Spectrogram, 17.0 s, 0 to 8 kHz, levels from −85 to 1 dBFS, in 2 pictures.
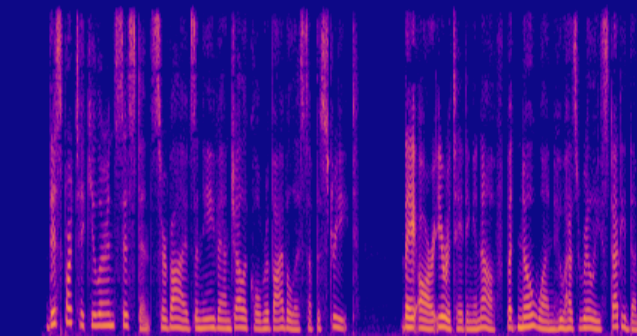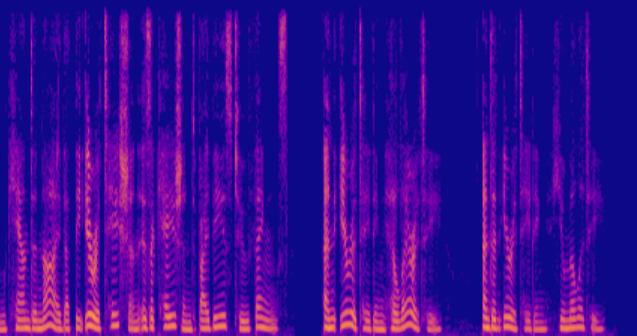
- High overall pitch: Yes, high, 205 Hz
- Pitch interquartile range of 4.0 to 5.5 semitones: No, average, 3.5 semitones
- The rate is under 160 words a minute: Yes, average, 150 wpm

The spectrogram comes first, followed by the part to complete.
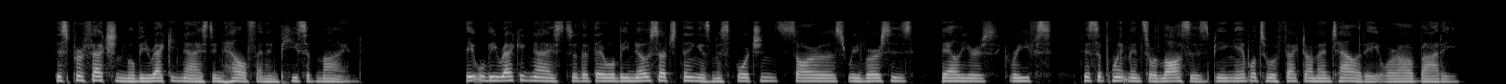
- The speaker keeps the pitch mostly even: Yes, narrow, 2.1 semitones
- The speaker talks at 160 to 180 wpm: Yes, average, 165 wpm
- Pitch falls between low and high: Yes, medium, 150 Hz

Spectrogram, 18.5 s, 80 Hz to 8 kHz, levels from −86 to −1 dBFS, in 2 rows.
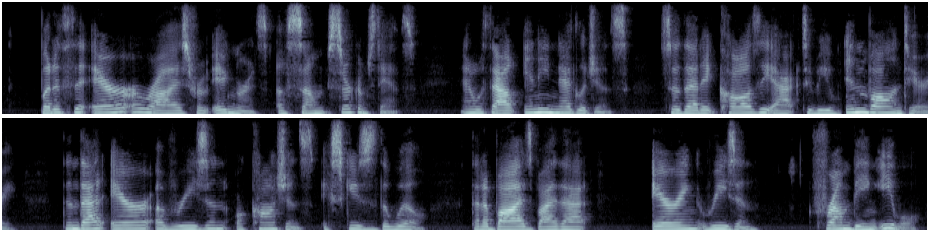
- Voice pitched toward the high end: Yes, high, 205 Hz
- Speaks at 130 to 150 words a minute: Yes, slow, 135 wpm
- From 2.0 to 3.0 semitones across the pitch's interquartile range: Yes, narrow, 2.4 semitones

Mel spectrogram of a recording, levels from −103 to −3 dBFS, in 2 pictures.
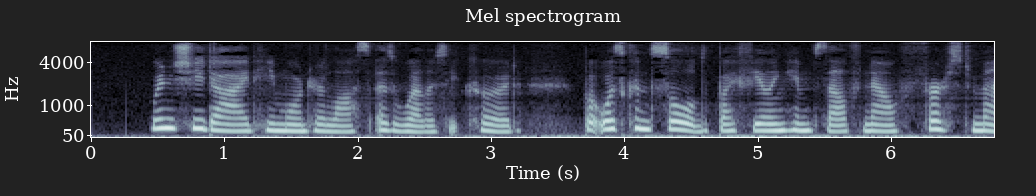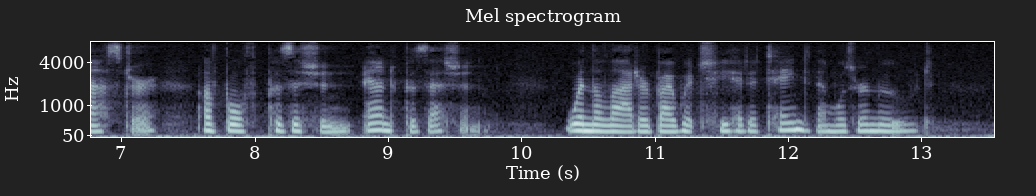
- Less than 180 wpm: Yes, average, 165 wpm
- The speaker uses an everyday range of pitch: No, narrow, 2.3 semitones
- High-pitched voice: Yes, high, 205 Hz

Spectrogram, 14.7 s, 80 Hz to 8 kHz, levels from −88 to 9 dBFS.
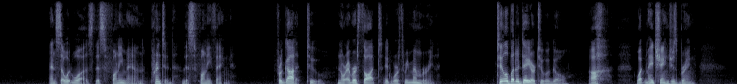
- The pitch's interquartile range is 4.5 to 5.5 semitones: Yes, average, 5.2 semitones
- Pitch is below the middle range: Yes, low, 115 Hz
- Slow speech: Yes, slow, 130 wpm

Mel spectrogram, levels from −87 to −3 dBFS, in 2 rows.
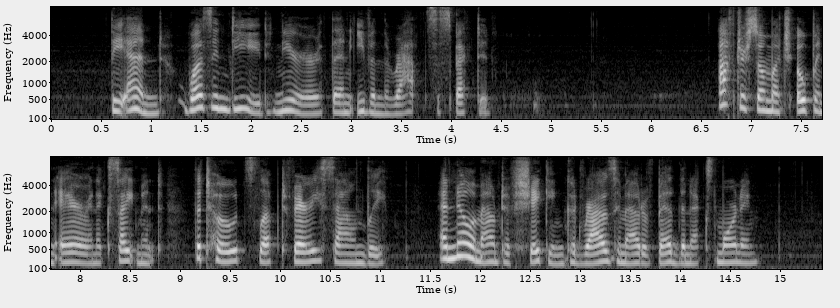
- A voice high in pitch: Yes, high, 210 Hz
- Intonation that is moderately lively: Yes, average, 3.7 semitones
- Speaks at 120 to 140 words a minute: Yes, slow, 135 wpm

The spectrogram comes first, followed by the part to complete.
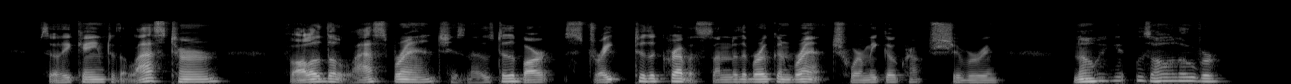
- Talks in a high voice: No, low, 120 Hz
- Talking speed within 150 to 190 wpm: Yes, average, 155 wpm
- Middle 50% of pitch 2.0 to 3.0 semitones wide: No, average, 4.5 semitones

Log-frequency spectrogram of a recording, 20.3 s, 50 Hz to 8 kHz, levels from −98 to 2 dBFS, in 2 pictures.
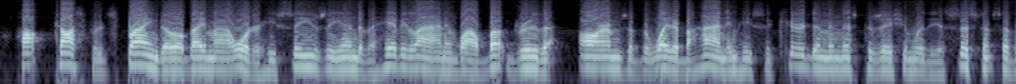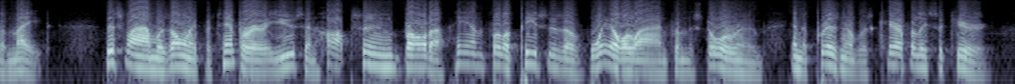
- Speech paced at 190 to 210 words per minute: Yes, average, 195 wpm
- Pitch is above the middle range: No, low, 125 Hz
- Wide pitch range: No, average, 4.2 semitones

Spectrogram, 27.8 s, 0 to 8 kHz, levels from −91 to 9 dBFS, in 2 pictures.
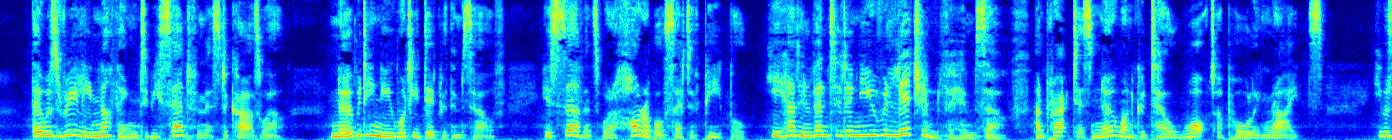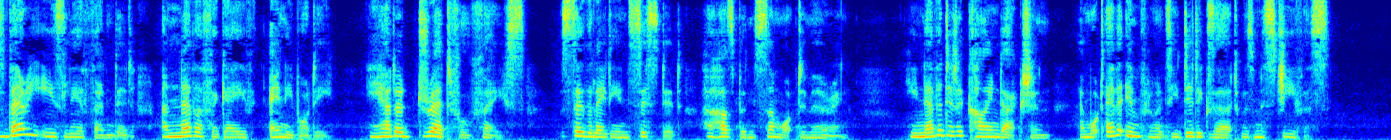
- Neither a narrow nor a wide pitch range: No, wide, 6.5 semitones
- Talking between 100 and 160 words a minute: No, average, 170 wpm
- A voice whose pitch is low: No, high, 200 Hz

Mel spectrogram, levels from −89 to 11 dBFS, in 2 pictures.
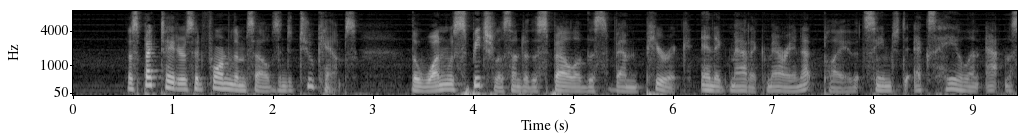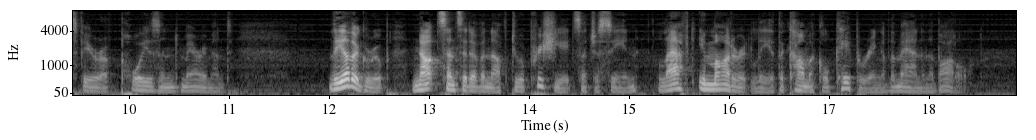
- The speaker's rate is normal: Yes, average, 180 wpm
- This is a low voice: Yes, low, 110 Hz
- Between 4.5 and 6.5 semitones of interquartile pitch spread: Yes, average, 5.2 semitones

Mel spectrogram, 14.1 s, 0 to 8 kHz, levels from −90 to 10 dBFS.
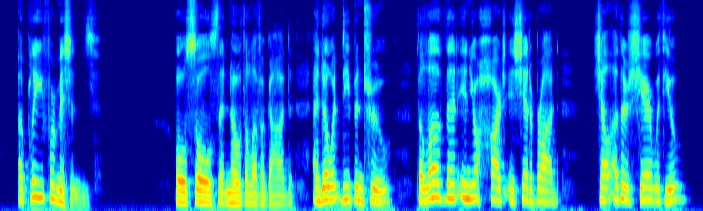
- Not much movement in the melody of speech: No, average, 3.9 semitones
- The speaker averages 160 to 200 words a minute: No, slow, 135 wpm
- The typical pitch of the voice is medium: Yes, medium, 165 Hz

